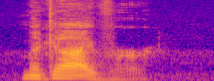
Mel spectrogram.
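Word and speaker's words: MacIvor: I do the show notes and it was spelled MAC IVOR. How would you say that? – MacIver.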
